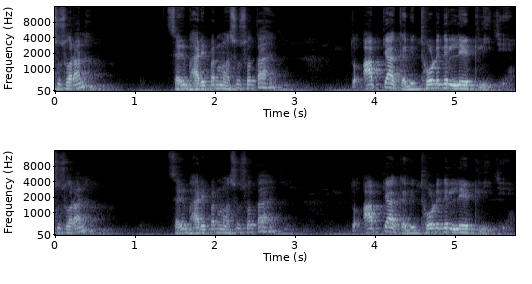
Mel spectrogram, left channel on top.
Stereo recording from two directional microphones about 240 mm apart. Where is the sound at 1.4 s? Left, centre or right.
Left.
